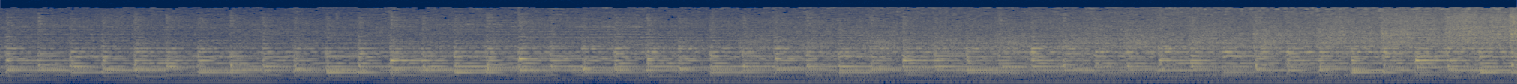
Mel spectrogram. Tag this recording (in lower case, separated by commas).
music, rhythm and blues, background music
